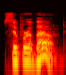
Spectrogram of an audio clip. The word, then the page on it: superabound: British English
